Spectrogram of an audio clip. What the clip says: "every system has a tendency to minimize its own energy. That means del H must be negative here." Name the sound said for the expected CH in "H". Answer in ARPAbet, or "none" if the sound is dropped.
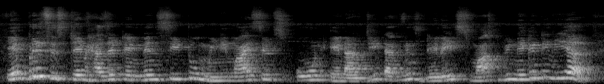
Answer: S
